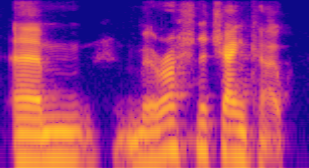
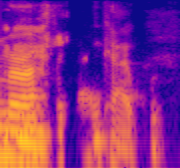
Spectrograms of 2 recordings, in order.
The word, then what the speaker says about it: Miroshnichenko: But like, do you take, you know, someone like Ivan Miroshnik? I always butcher his name. I do apologize. Miroshnichenko. Ivan Miroshnichenko, who I believe went in the 15 to 20 range last year.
